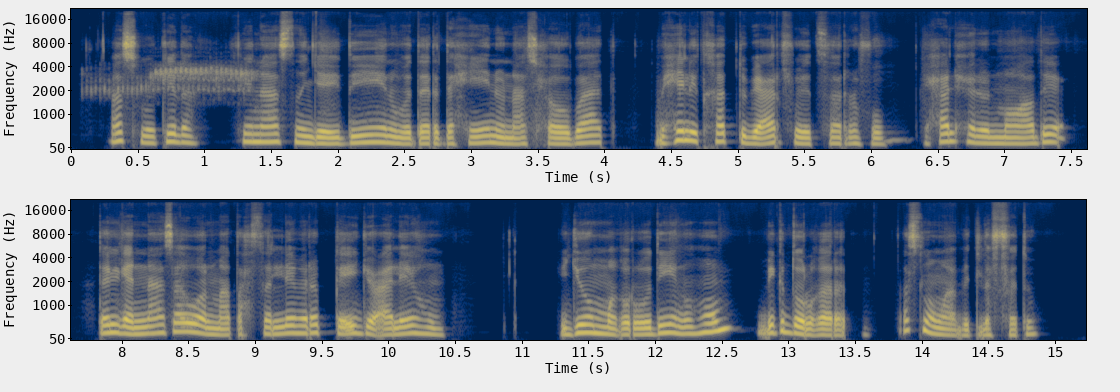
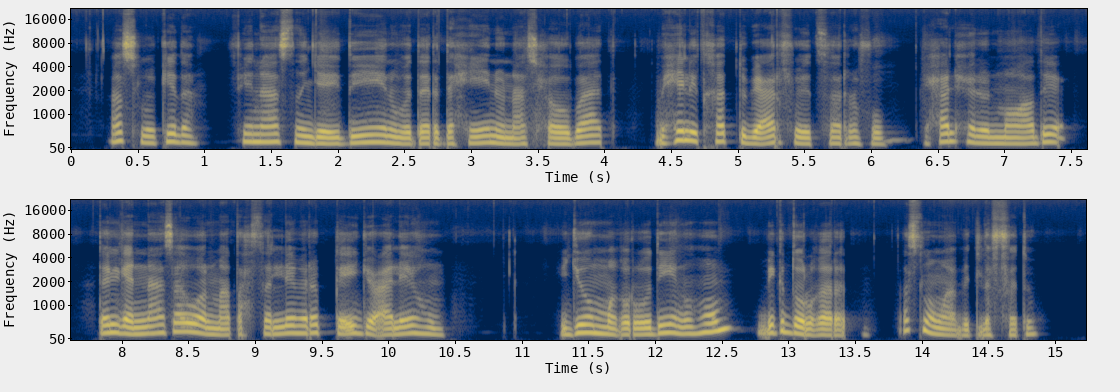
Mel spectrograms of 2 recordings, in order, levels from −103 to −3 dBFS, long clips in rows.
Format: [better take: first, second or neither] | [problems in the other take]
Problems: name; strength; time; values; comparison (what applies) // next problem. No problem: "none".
second | noise reduction (neural mask model RNNoise)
